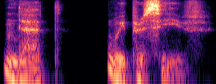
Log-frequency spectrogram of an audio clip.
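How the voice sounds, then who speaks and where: A man leading a guided meditation as a teacher, speaking in short contemplative phrases with long pauses. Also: deep voice, big pitch swings, a little mellow, husky. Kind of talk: guided meditation, spoken softly to listeners.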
